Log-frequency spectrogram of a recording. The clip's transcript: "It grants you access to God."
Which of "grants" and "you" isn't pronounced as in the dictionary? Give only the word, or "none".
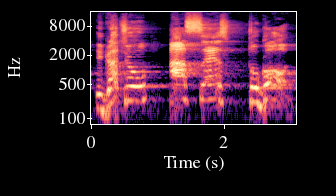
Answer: grants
